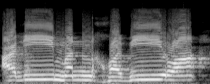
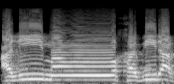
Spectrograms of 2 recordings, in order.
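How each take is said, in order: First: The n is clear and quickly released. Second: The n is drawn out through the nose. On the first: The speaker calls it right. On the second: The speaker calls it wrong.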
